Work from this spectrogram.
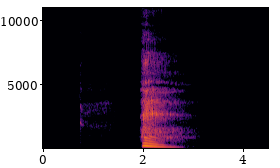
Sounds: Sigh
